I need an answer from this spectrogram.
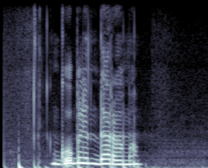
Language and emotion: Russian, neutral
